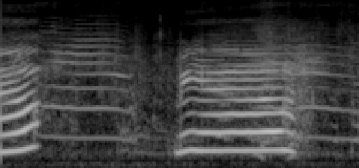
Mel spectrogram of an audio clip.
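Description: A cat meows twice, up close and clear, with a short pause between the two drawn-out cries, outdoors in a quiet mountain setting.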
